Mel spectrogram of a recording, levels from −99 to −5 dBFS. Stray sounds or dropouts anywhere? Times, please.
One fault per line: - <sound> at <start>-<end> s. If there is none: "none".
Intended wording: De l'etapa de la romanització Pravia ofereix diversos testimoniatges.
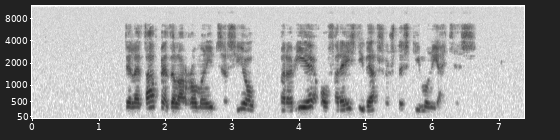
none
